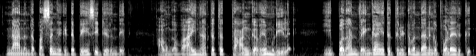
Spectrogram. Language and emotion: Tamil, disgusted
